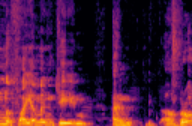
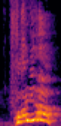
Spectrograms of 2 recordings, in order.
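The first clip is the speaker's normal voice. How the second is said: cried out. A narrator's reading. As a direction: shriek the alarm at the smoke. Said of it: "cried Missus Prothero".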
